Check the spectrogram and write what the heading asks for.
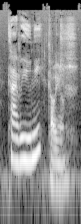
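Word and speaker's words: Calagione: If it's GLI, it's Lee. – Yeah. – So it's Caligione. – Is he Italian or Greek? – Yeah, Caligione. – That would be Italian. – Caligione.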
